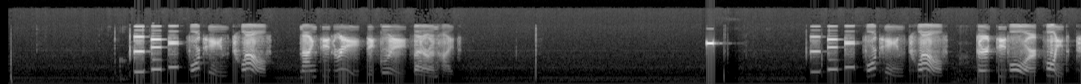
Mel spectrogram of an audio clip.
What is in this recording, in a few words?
talking keychain thermometer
